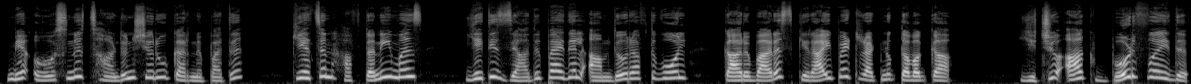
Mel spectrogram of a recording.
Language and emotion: Kashmiri, surprised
